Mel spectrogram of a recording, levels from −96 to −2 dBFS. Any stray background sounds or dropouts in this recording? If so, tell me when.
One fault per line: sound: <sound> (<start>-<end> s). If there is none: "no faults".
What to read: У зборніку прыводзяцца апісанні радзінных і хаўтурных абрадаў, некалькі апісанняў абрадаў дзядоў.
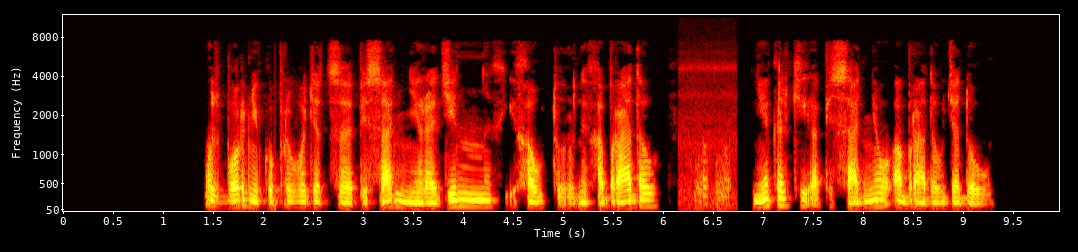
sound: laugh (6.3-6.7 s)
